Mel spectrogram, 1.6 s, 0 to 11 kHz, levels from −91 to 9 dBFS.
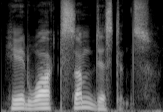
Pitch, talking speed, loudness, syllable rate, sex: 120 Hz, 185 wpm, -17 LUFS, 5.6 syllables/s, male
